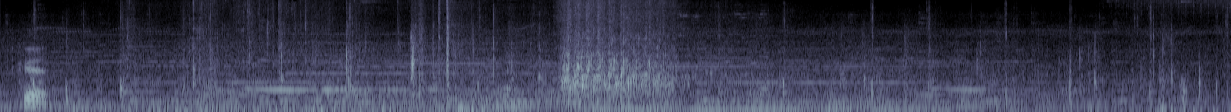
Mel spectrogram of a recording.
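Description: A horse blows a loud snort through its nostrils about three seconds in, with a few faint hoof clicks on a rocky trail, over background music.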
